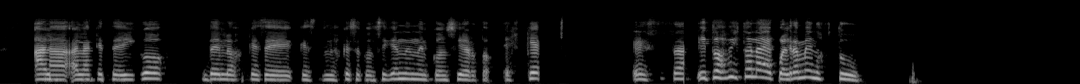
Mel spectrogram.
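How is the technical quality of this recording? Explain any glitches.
The speech repeatedly jumps forward, with compressed frames skipped at 0.49, 2.64, 5.38 to 5.40, 6.83 and 7.89 s. Each time a short slice of the sound vanishes, about a tenth to a fifth of a second. Whole coded frames never reached playback, so the audio leaps ahead by a multiple of the 21.3 ms frame length.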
